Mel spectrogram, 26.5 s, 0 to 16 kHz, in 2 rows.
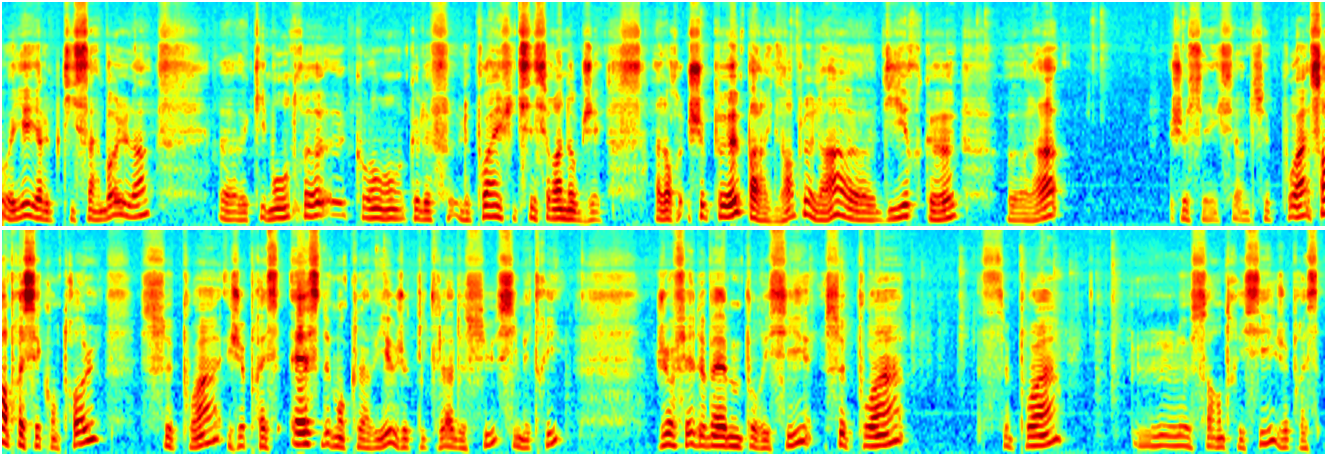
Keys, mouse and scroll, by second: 2.4 scroll down 2, 2.8 right click, 6.9 right click, 11.8 click, 13.3 click, 15.2 click, 18.6 s, 21.1 click, 23.1 click, 25.0 click.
